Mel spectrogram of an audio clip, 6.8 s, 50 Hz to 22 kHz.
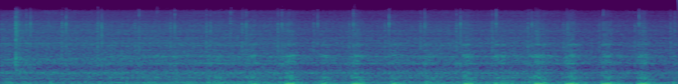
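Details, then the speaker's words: VEVOR diesel heater with custom burn head burning waste motor oil, at 30 °C, flames from the exhaust: uneven low whooshing pulses about 86 a minute over a rumbling burn. Rough pulsing combustion, expected to quit; owner wonders whether the exhaust is too restrictive for added airflow. "it's up to 30 Celsius but it's probably going to quit here anytime Flames coming out the exhaust"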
